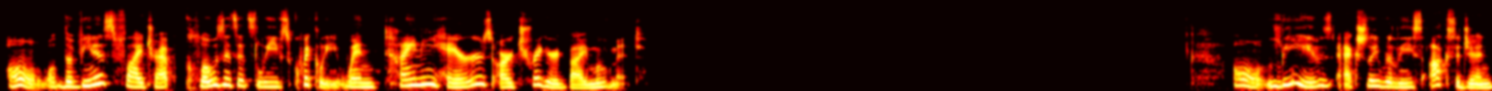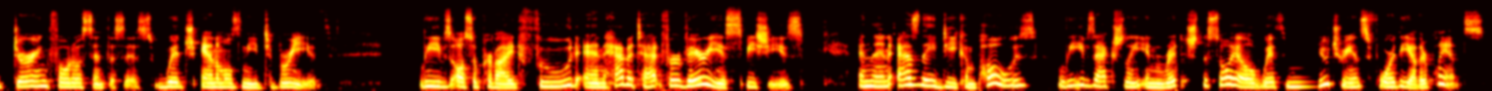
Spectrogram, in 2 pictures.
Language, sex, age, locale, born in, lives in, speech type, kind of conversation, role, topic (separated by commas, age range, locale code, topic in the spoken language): English, female, 35-39, en-US, United States, United States, read, expert-assistant, expert, Can you describe the different types of leaves?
